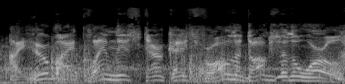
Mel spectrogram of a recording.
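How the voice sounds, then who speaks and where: Over loud background noise, a man puts on a high-pitched cartoonish character voice at a moderate pace. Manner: wisecracking, whiny.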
